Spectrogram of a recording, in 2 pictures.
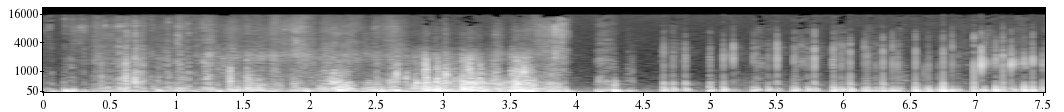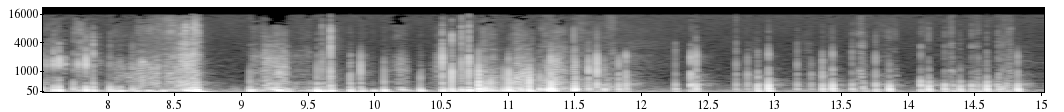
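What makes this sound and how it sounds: Long yellow nails scratch across the suede and tap on the block heel of a black suede ankle boot. The result is a rapid stream of dull, low, short-decaying taps and soft scraping. A louder, busier scratching stretch in the first few seconds gives way to quieter, sparser tapping that picks up again toward the end.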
